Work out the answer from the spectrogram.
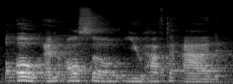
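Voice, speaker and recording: A man's voice: on the high side, a little slow, a crowd in the background. A man co-hosting a food challenge, chatting casually in a playful, jokey way. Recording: echoey room, faint background noise.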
